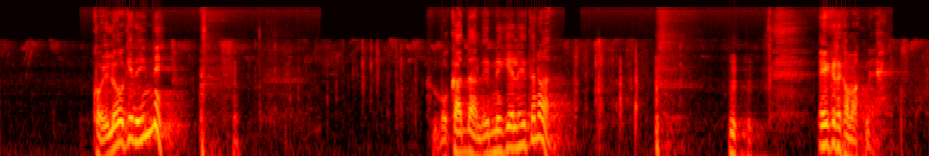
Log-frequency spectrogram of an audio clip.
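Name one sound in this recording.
A man speaks gently and playfully, close by.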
